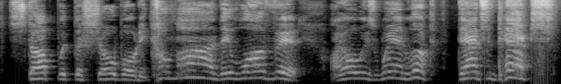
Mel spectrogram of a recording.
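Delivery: high, animated bragging back-and-forth; hammed-up cartoon boasting; imitated showboating banter. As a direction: show off loudly to a nagging dad. Acts father and showboating son arguing.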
